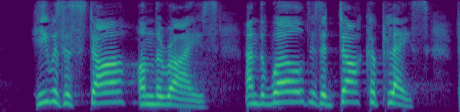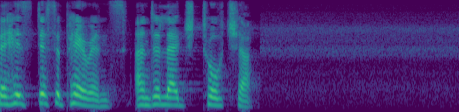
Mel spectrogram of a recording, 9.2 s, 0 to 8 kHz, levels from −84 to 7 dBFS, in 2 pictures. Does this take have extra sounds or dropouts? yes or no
no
